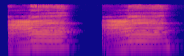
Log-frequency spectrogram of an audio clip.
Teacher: Dia keluarnya dari tengah tenggorokan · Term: huruf ain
